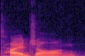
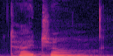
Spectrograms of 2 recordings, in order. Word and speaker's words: Taichung: Apparently it's pronounced Taichung. Ah, thank you. Taichung.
